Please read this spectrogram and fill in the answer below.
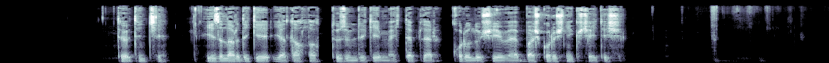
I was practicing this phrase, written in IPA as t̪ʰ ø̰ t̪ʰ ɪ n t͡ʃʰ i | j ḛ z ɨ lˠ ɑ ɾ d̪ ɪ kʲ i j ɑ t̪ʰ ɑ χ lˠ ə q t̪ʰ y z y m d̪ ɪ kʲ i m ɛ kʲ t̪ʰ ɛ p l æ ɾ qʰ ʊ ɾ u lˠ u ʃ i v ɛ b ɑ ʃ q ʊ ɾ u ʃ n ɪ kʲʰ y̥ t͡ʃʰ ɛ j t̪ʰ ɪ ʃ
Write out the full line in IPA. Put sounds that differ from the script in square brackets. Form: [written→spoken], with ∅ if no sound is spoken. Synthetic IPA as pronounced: t̪ʰ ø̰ t̪ʰ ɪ n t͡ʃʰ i | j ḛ z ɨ lˠ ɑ ɾ d̪ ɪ kʲ i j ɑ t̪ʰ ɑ χ lˠ ə q t̪ʰ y z y m d̪ ɪ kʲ i m ɛ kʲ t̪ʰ ɛ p l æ ɾ qʰ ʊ ɾ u lˠ u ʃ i v ɛ b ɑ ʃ q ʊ ɾ u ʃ n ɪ kʲʰ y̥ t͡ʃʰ ɛ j t̪ʰ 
